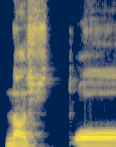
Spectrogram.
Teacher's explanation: نون زبر شین نش، طا دو زبر الف طن، نش طن، اور وقف کرتے ہوئے یہاں پہ آپ پڑھنا ہے نش طا، اور یہ بھی دھیان رکھنا ہے کہ نش تن نہیں پڑھنا اس کو، یہاں پہ تا ایڈ نہیں کرنا ورنہ یہ غلطی تصور کی جائے گی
